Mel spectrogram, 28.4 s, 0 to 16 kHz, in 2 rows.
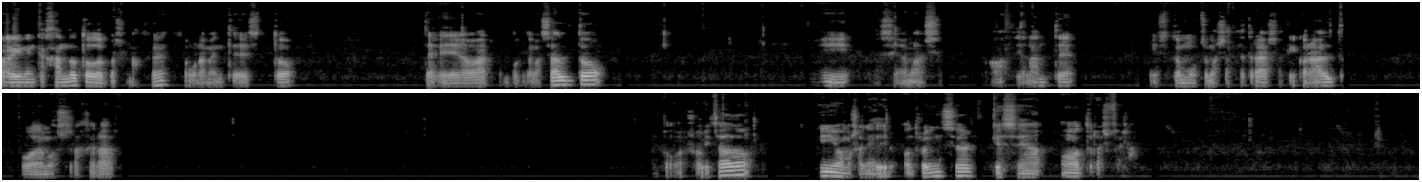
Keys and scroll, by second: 1.1 s, 7.5 s, 8.8 s, 11.2 s, 12.0 2, 18.3 s, 19.0 2, 21.5 s, 23.6-24.3 typing, 27.4-28.3 typing.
